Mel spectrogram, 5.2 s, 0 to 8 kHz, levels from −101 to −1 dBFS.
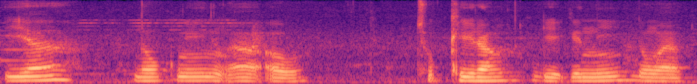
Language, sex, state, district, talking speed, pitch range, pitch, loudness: Garo, male, Meghalaya, West Garo Hills, 70 wpm, 120-135 Hz, 130 Hz, -19 LUFS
